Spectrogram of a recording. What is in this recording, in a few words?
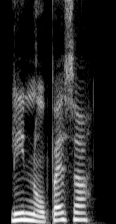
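"linnupesa", Estonian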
